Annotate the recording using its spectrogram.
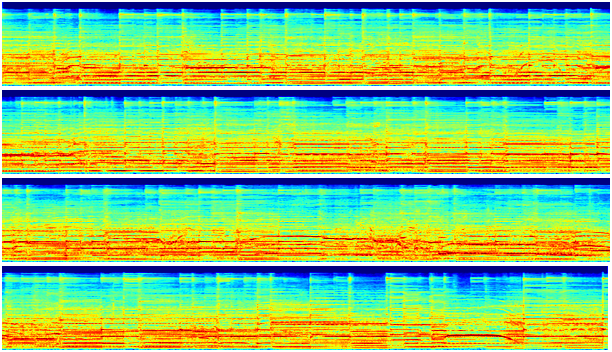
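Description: Acoustic guitar playing an instrumental passage of a song, strummed and picked, heard live through an arena sound system from within the audience.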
